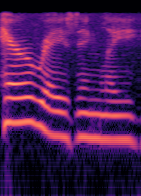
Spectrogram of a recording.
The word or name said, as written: hair-raisingly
